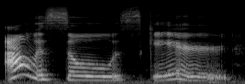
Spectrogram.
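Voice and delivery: usual speaking voice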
